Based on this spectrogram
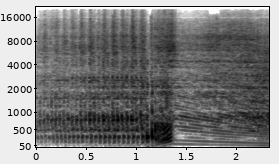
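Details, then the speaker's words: Yamaha YZ125 two-stroke, previously running rich, with Mikuni TMX carb air screw set three turns out: idles with quick popping beat, then bogs when the throttle is snapped. Too lean; air screw turned in half a turn. "Yeah, I think it might be too lean now. Yep. Hear that bogging"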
